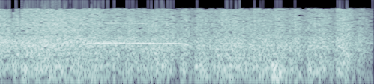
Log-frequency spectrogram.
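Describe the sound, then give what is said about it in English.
Loud fireworks explode in a dense, sustained roar of crackling blasts that barely lets up for the full five seconds, overwhelming, with no voices. “Why couldn't our firecrackers have done that? That's what I wanted. I wanted that kind of a bang.”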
